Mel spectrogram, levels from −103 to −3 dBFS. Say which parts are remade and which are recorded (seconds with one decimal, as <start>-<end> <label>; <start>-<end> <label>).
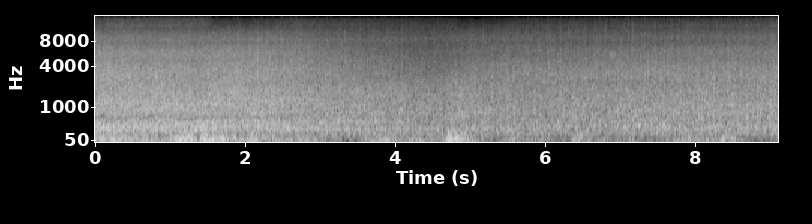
0.0-3.2 recorded; 3.2-6.1 remade; 6.1-9.1 recorded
